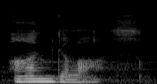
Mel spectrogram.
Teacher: The accent mark tells us that this syllable, the first syllable, is the one that will receive the stress when we pronounce it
